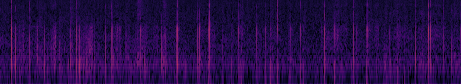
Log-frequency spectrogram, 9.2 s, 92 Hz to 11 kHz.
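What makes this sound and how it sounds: Long nails tap the edge of a pink cardboard hardcover paper notebook held edge-up, making about 37 quick, dry clicks at an uneven, gentle pace. Each tap is short and bright with almost no ring, over a faint, steady hiss.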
